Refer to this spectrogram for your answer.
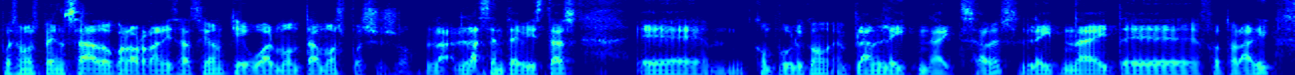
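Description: A normal speaking voice from a man, fairly low in pitch, with fairly even intonation at a moderate pace. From Spain, Bilbao. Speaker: podcast co-host. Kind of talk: casual chat.

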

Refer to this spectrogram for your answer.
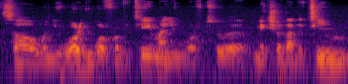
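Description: A man speaks with a Spanish accent at a fairly quick pace. Noticeable background noise can be heard. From Spain, Valencia. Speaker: tech business executive, former rugby player. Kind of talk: interview.

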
